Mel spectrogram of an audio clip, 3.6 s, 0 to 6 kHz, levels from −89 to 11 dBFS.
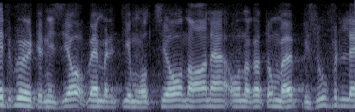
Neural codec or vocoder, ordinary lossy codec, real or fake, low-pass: codec, 44.1 kHz, 7.8 kbps, Pupu-Codec; Opus, 32 kbps; fake; 5.4 kHz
